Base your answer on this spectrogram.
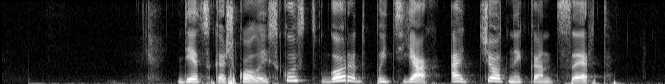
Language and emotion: Russian, positive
